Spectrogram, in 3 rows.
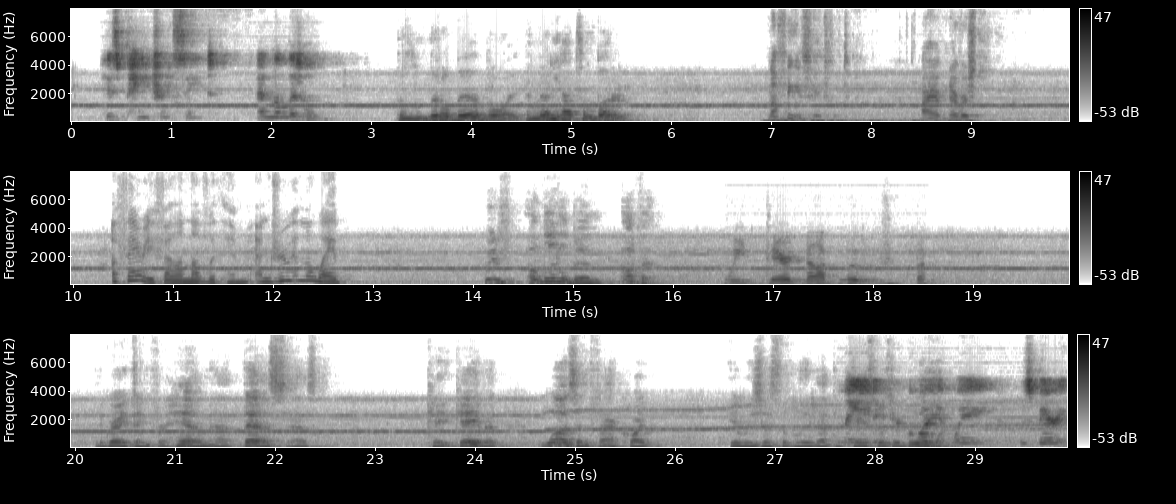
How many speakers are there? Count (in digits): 6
